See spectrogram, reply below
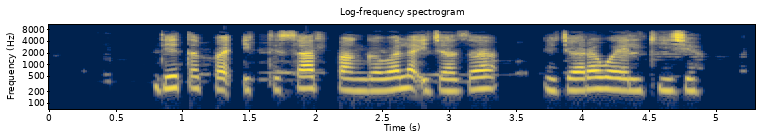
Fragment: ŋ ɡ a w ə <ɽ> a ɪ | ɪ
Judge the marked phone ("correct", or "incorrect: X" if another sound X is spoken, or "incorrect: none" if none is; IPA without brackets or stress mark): incorrect: l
